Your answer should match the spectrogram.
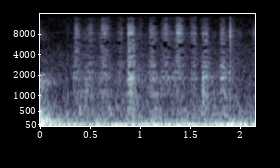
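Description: Felt-tip marker writing on paper: a quick run of faint, short pen strokes, several a second.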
